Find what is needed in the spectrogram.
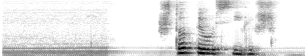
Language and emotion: Russian, neutral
